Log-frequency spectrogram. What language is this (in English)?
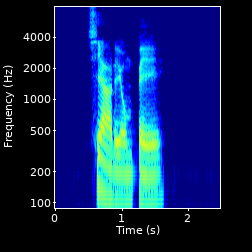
Min Nan Chinese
